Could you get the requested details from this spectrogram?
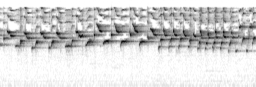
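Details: Goldfinch × canary hybrid singing a clean Malaga-style (limpio copia) song used to stimulate male goldfinches and hybrids to sing: rapid, high twittering phrases of short repeated notes, shifting through varied trills without pause.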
